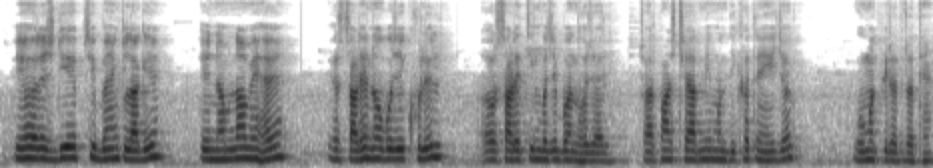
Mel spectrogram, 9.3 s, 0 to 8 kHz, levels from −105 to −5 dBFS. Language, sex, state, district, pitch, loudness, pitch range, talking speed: Chhattisgarhi, male, Chhattisgarh, Sarguja, 170 Hz, -26 LUFS, 160-185 Hz, 210 wpm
